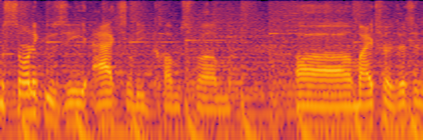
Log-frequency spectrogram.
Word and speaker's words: Sonikku: But yeah, so the Sonikku is because it's how you say Sonic in Japanese, and it's how it's spelled, of course.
